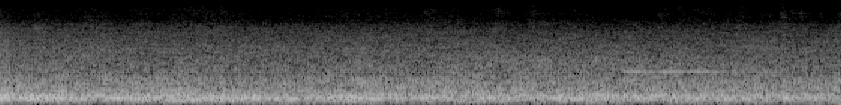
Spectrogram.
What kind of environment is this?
subway station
